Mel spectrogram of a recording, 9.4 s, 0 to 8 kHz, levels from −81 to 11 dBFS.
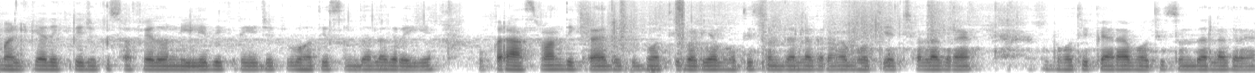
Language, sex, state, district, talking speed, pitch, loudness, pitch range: Hindi, female, Bihar, East Champaran, 325 wpm, 105 Hz, -30 LUFS, 105-110 Hz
